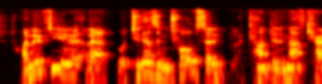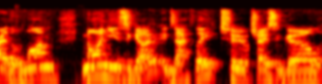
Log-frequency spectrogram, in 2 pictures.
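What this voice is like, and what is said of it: Australian accent. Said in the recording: “accent, right? All the way from down under. ... I'm from Australia.”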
